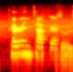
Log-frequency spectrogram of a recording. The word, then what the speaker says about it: Karan Tacker: Karan Tacker. Karan Tacker.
